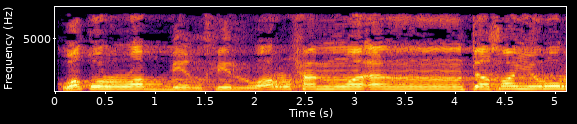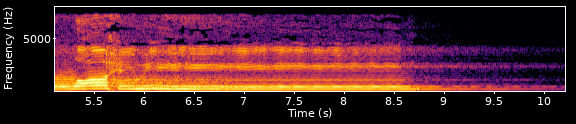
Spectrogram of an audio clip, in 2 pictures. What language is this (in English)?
Arabic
